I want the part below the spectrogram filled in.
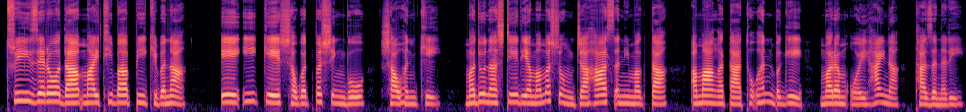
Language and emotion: Manipuri, neutral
